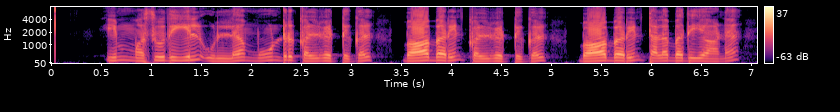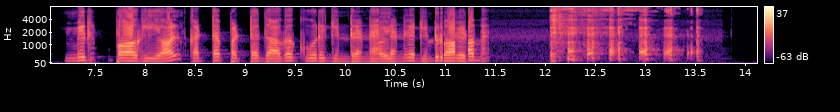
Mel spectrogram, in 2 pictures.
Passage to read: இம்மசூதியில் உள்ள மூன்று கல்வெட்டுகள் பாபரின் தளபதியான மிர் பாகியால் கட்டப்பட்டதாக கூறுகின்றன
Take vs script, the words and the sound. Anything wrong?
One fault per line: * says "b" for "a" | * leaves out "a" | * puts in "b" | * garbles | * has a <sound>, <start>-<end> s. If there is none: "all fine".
* puts in "கல்வெட்டுகள் பாபரின்"
* garbles
* has a laugh, 12.0-13.6 s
